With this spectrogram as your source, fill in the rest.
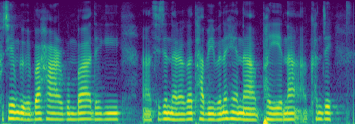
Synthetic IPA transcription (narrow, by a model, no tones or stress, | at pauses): kʰu̥sʰemɡiojbɐhaɾɡumbɐːdɐɡi | sizinːɐɾɐɡɐtʰabibɐnɐɦenːɐpʰɐjenɐ̰kʰɐnze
